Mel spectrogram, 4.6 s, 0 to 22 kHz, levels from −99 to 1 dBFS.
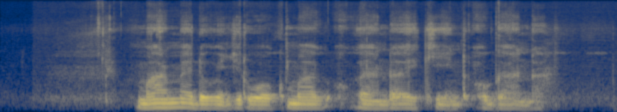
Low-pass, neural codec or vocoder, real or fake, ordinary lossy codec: none; vocoder, 44.1 kHz, 128 mel bands, Pupu-Vocoder; fake; none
